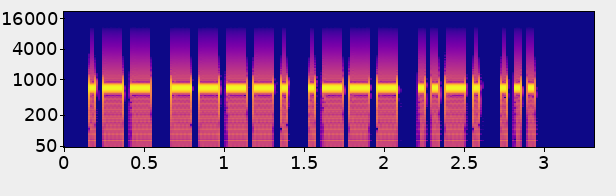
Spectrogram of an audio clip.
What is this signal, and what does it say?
Morse code, heard as a keyed tone, about 28 wpm, 700 Hz. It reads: W9JFS
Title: USA Callsign DE Callsign - 5 Characters - 28wpm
